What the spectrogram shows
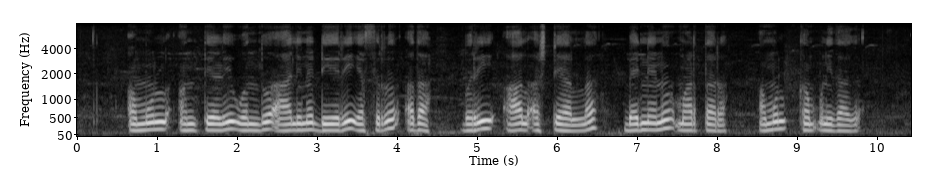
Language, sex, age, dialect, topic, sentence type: Kannada, male, 25-30, Northeastern, agriculture, statement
